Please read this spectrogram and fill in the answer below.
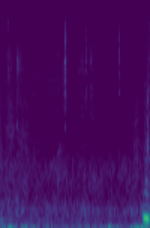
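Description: Typing on a computer keyboard: a few scattered, soft keystrokes.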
